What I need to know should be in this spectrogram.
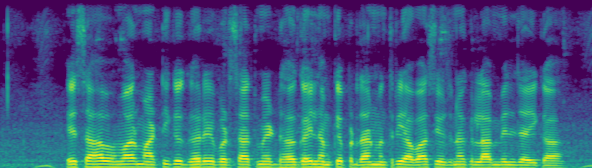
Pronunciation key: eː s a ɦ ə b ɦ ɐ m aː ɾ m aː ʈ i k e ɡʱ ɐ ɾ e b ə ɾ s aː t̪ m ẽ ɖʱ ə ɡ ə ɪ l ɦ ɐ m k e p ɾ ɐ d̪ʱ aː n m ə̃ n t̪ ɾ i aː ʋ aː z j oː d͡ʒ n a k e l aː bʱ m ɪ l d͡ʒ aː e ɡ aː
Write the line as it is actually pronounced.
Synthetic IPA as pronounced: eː s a ɦ ə b ɦ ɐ m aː ɾ m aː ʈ i k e ɡʱ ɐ ɾ e b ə ɾ s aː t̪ m ẽ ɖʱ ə ɡ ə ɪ l ɦ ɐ m k e p ɾ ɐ d̪ʱ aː n m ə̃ n t̪ ɾ i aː ʋ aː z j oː d͡ʒ n a k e l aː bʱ m ɪ l d͡ʒ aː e ɡ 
